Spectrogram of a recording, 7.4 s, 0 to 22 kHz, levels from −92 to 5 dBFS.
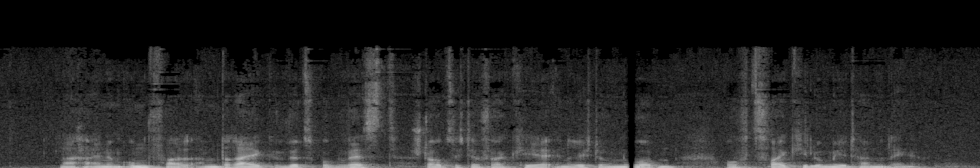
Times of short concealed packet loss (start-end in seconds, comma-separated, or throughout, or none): none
